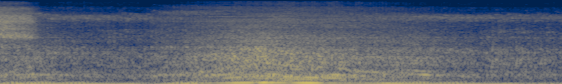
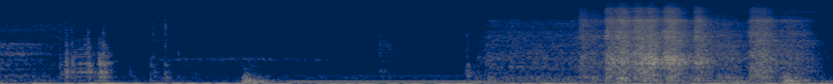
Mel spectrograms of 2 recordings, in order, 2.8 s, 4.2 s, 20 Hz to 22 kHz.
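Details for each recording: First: 2014 Nissan Note 1.5 dCi diesel just after starter motor replacement: settles into even idle with brief smooth rev, no knocks or grinding; running normally. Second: 2014 Nissan Note 1.5 dCi (Renault engine), key turned to crank: light electric whir at steady pitch with no engine turnover; starter motor not engaging and faulty, needs replacement.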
